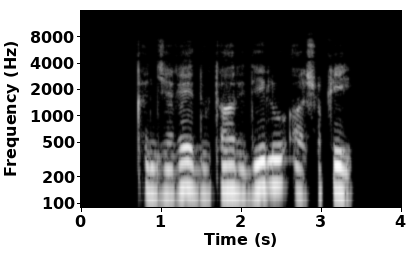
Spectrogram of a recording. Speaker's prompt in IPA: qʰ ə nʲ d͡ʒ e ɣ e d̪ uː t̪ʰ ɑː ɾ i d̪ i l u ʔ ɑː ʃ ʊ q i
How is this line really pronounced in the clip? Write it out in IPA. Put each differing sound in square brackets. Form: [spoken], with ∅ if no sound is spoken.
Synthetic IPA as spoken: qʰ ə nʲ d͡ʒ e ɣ e d̪ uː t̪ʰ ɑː ɾ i d̪ i l u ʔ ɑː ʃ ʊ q i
